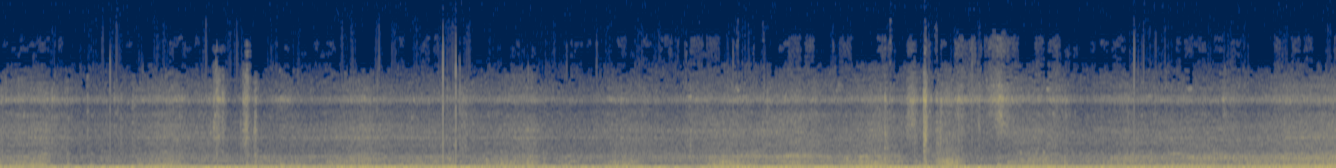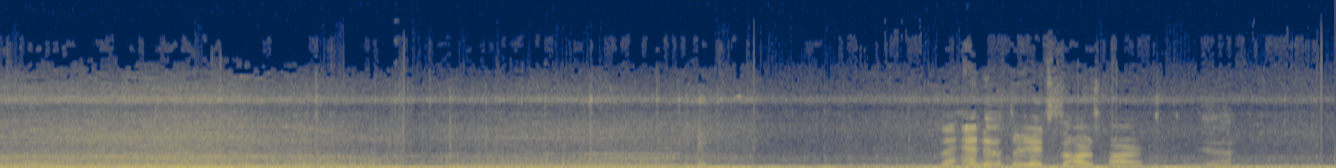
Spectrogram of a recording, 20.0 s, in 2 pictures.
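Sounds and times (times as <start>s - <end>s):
car engine revving in a drift: 0.0s - 15.7s.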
